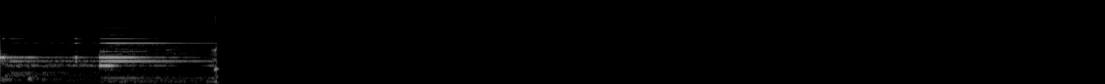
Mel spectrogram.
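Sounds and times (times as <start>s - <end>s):
two-tone electronic voting call bell chime in a parliament session: 0.0s - 2.2s.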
